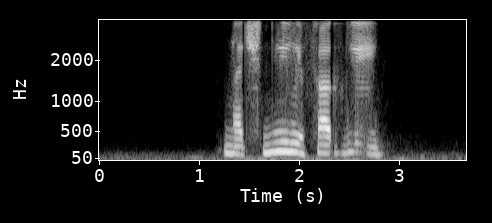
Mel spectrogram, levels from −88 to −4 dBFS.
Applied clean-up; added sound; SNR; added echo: neural diffusion model UNIVERSE++.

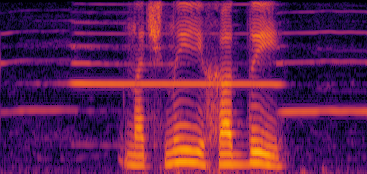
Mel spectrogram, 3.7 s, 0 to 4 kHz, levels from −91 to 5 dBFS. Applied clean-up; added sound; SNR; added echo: none; Wind instrument, woodwind instrument; 11 dB; none.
